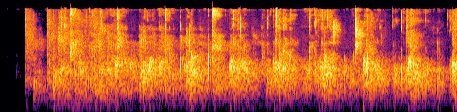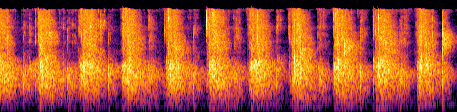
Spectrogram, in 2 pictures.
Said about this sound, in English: Now this time I'll invite, as you're clapping, listen to those around you and see if you can match up with some of the people clapping around you and do the same kind of a rhythm or a complementary rhythm. Let's try that together.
